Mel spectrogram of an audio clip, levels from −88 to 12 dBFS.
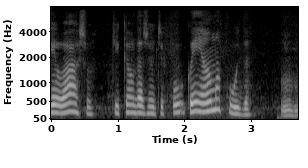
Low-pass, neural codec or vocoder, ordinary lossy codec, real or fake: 7.2 kHz; codec, 24 kHz, 0.9 kbps, WavTokenizer, medium speech release version 1; none; fake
